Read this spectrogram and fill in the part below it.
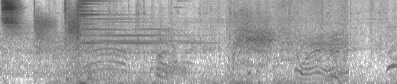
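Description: An electric explosion crackles sharply.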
